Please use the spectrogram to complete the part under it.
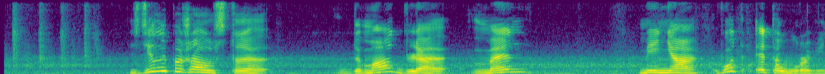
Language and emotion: Russian, neutral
